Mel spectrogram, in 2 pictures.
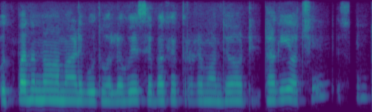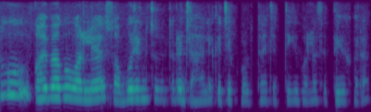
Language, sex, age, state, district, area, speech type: Odia, female, 18-30, Odisha, Bhadrak, rural, spontaneous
